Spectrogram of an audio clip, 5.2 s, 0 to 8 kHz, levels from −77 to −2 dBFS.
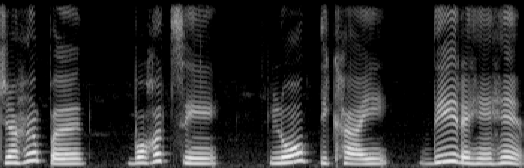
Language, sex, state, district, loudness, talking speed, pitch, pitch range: Hindi, female, Himachal Pradesh, Shimla, -15 LUFS, 105 wpm, 260 Hz, 240-300 Hz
